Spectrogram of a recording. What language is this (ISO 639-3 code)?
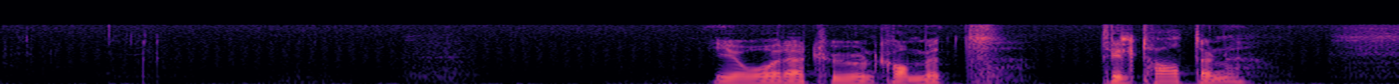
nor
